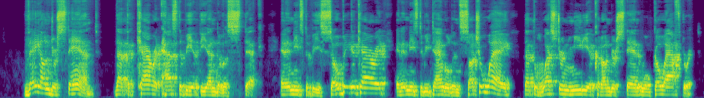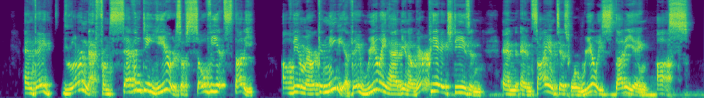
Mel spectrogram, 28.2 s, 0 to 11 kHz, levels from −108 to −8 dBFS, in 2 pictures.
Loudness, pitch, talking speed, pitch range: -12 LUFS, 145 Hz, 155 wpm, 125-195 Hz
